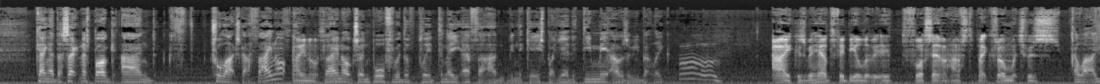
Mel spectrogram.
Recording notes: reaction from the car after leaving Ibrox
